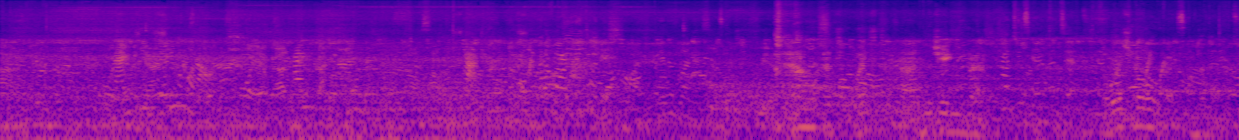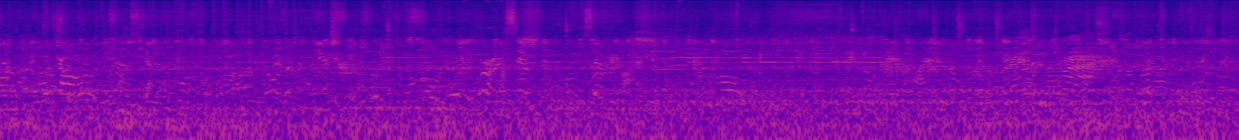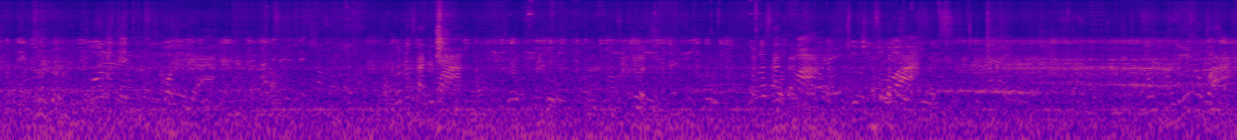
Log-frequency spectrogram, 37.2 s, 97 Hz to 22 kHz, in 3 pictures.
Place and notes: Jing'an District, Shanghai - Line 2(Shanghai Metro)
from Jing'an Temple Station to People's Square Station, Binaural recording, Zoom H6+ Soundman OKM II
23 November, 16:21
